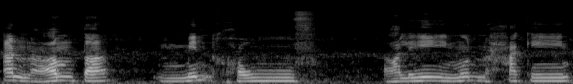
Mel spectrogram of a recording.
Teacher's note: যেমন এখানে এরকম ভাবে গুণ্য করা যাবে না, আন আমতা মিন খৌফ, আলিমুন হাকিম, এরকম আলিমুন, অর্থাৎ এখানে কোনো গুণ্য হবে না। স্পষ্ট বলতে এখানে গুণ্য হবে না, গুণ্য ছাড়া স্পষ্ট করে পড়তে হবে। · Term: ইজহার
